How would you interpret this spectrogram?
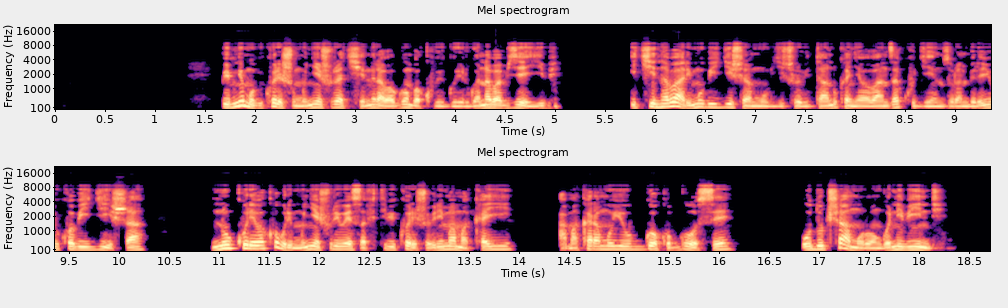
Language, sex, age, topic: Kinyarwanda, male, 25-35, education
